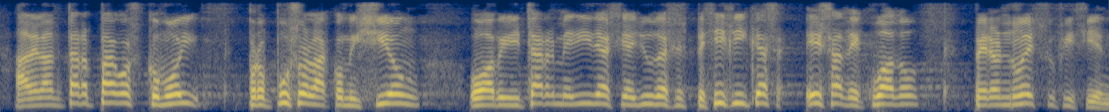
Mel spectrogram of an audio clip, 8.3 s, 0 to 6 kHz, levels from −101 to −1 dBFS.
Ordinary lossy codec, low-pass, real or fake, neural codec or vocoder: none; 5.4 kHz; fake; autoencoder, 48 kHz, 128 numbers a frame, DAC-VAE, trained on Japanese speech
